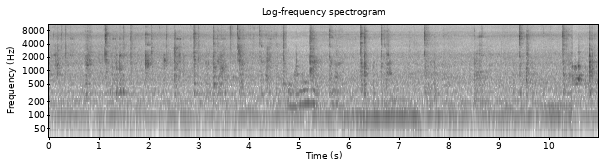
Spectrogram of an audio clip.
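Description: Cashews and raisins fry in a pan for a pumpkin payasam, a steady sizzle broken by frequent sharp clicks and scrapes of stirring, close and fairly loud, with no talk.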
